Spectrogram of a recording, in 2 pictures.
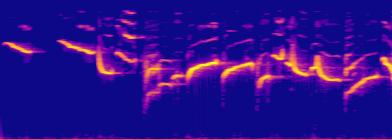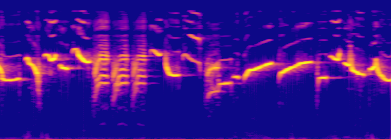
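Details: A Goiás-type great-billed seed finch, recorded for song training, sings a fast, unbroken run of clear, slurred whistles, mostly sweeping downward, rich and musical throughout; nothing else is heard.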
